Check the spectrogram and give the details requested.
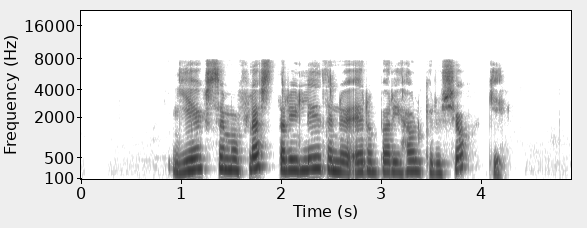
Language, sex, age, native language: Icelandic, female, 40-49, Icelandic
